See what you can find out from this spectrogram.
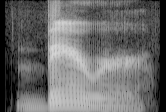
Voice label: "bearer", English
